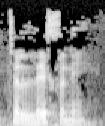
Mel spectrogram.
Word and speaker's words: telephony: I'm very anxious to find out what the word telephony means. – Well, good morning, first of all. Good morning. – It's actually telephony. – See, I'm even saying it wrong.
